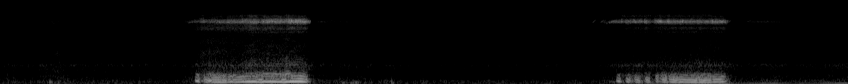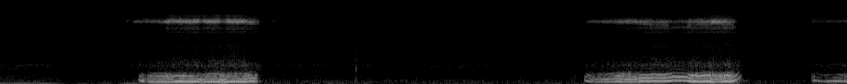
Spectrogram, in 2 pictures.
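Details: Dog snoring while asleep and dreaming, four long, low buzzy snores, each about a second long, coming roughly every four seconds, with hissing breath on top and near silence between them.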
